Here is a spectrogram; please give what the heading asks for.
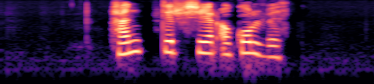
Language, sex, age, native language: Icelandic, female, 9, Icelandic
